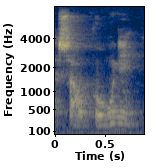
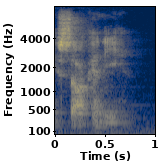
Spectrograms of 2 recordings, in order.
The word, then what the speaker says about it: Saucony: de fleste i Danmark udtaler det uh, øh, Saucony, men uh, den korrekte måde vil være at sige Sokani.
